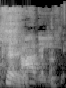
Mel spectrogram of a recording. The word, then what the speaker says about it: shawty: Like, shoddy is spelled S-H-A-W-T-Y.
